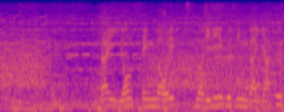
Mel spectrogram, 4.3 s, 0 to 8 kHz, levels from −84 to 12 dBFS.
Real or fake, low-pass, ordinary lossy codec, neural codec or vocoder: real; 7.2 kHz; none; none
